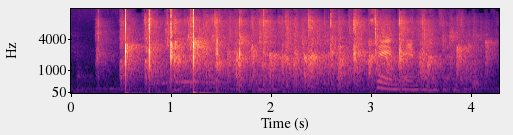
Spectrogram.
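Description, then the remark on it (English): A crowd bursts into applause, with a few sharp claps standing out over a dense patter of hands, while voices call out and cheer through it. “Round of applause. You have to clap, yeah. You got to clap.”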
